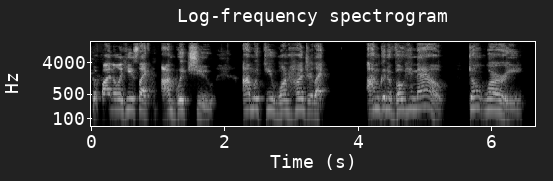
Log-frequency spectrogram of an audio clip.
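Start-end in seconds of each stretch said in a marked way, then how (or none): 1.0-6.4 put-on sweet-talking, charming Southern accent. Quoting him as he finally agrees with her, in his little Southern charm voice. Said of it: "In his little Southern charm voice".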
